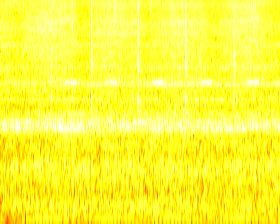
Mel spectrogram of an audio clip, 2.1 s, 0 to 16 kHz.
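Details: 2000s Sharp 6,000 BTU window air conditioner on high cool: a steady, even fan whoosh with a faint constant hum. Running normally.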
